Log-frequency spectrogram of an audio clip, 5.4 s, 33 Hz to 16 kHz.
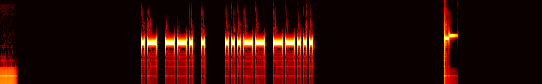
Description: Morse code, heard as a keyed tone, about 40 wpm, 700 Hz. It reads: AGE 37
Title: K1USN SST QSO Practice 40wpm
